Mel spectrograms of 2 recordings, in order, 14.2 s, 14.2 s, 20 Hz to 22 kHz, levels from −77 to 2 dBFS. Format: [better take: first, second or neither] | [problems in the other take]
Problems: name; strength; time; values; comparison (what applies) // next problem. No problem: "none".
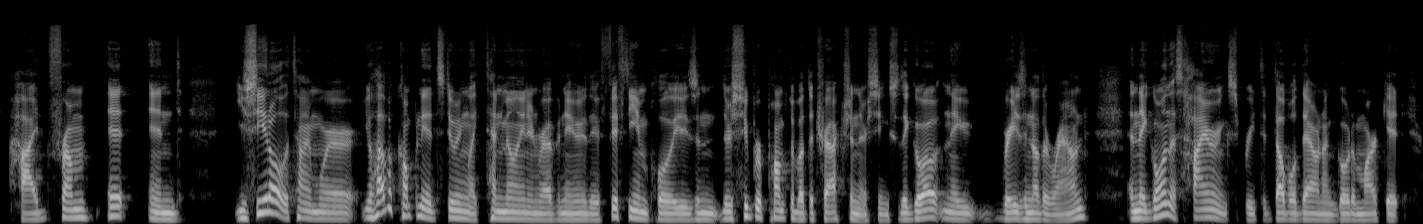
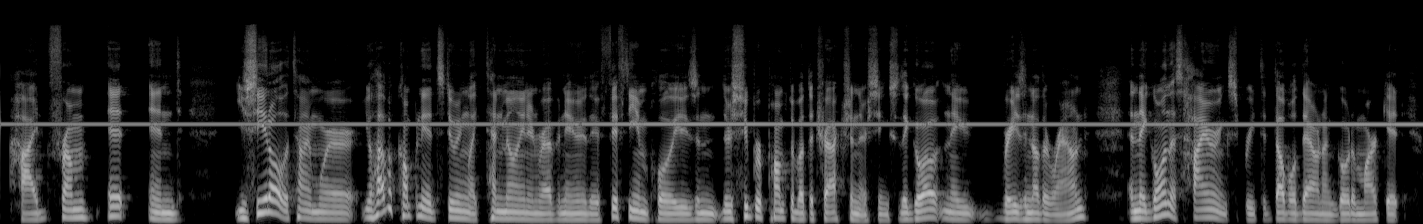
first | high-pitched whine; loud; throughout; 2.5 kHz, 9 dB below the speech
